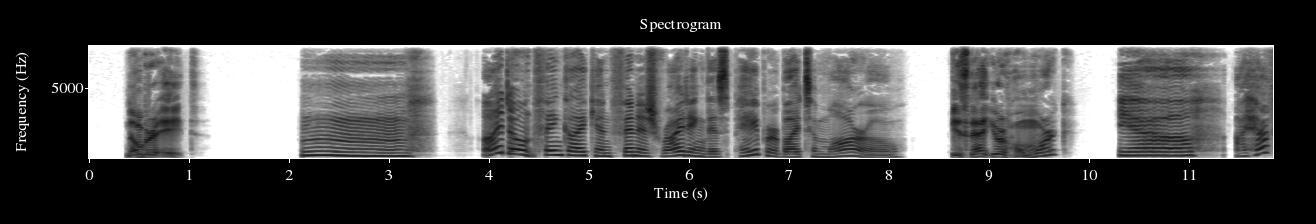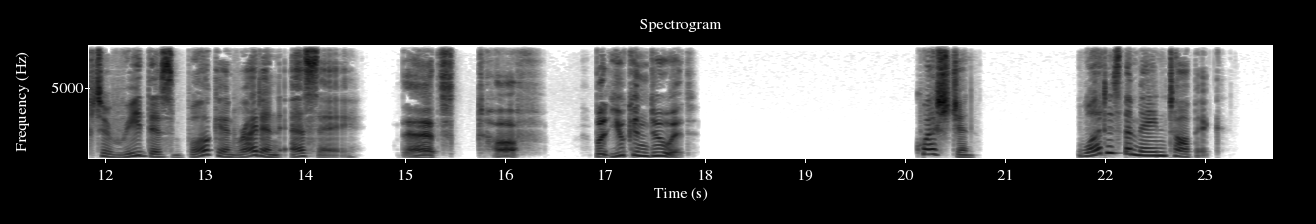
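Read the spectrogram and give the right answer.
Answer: Homework: reading a book and writing an essay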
